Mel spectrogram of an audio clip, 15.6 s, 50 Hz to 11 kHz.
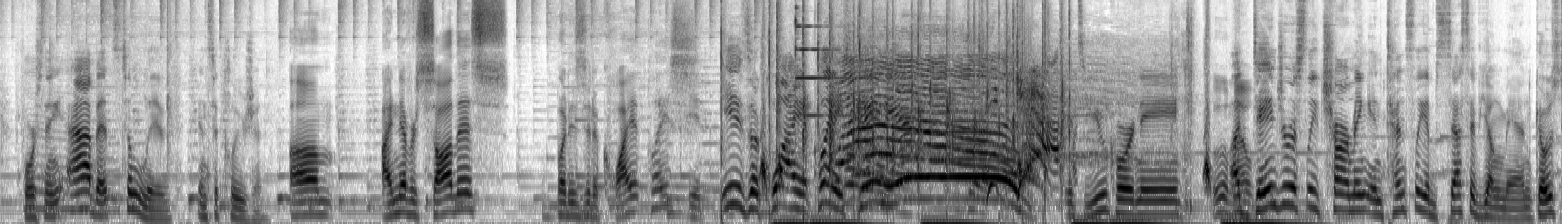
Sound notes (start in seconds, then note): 7.6 all cheering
